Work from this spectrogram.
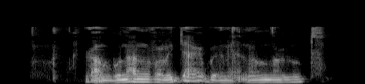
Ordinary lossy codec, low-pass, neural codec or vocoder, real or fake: MP3, 24 kbps; 7.2 kHz; codec, 24 kHz, 0.9 kbps, WavTokenizer, small release; fake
